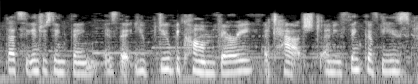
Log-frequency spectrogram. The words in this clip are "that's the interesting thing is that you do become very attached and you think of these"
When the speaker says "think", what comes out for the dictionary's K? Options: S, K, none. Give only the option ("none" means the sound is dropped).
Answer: K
